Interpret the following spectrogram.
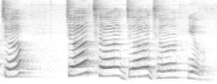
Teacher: च, छ, ज, झ, य, ये भी हमारे 5 हो गए और इसका उच्चारण स्थल क्या है? तालु।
